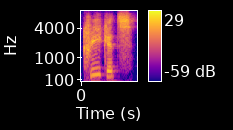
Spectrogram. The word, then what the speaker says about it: crickets: is the word crickets give me a short I sound instead of cre crickets it's I I CRI crickets crickets good all right nice job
